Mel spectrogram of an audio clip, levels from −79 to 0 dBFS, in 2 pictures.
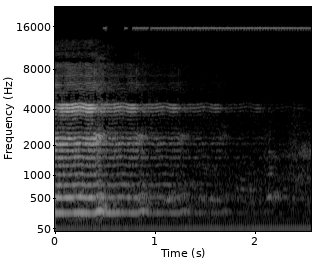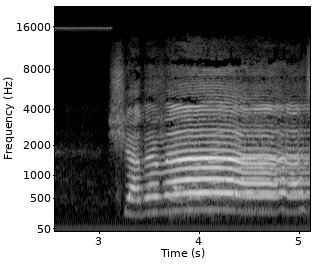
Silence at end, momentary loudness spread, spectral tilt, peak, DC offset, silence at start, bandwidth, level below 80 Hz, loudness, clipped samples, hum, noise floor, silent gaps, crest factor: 0 s; 24 LU; 1 dB/octave; -2 dBFS; under 0.1%; 0 s; 16.5 kHz; -62 dBFS; -14 LUFS; under 0.1%; 50 Hz at -60 dBFS; -44 dBFS; none; 16 dB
